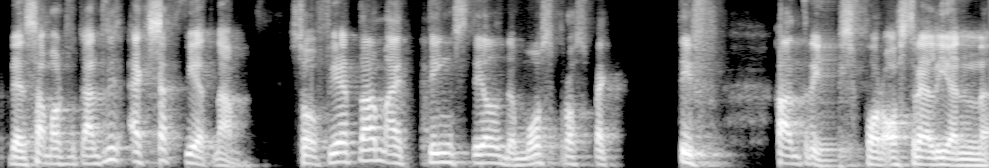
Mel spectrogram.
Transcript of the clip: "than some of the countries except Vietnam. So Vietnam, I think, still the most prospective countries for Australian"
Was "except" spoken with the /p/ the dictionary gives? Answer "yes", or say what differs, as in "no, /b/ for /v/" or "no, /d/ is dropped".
yes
